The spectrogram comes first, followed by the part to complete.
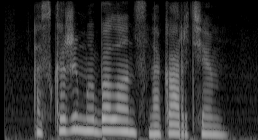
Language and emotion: Russian, neutral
